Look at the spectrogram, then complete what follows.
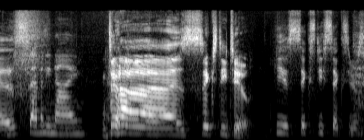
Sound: laughs

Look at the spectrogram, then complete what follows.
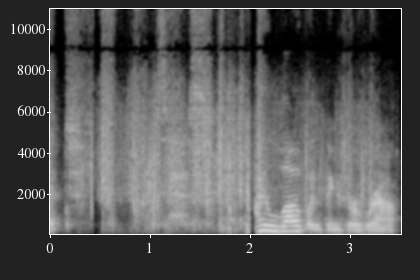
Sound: whispering

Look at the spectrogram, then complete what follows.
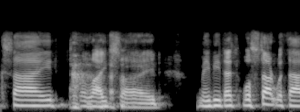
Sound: Tom chuckles

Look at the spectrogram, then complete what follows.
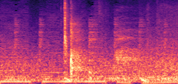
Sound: arrow impacts; quietly

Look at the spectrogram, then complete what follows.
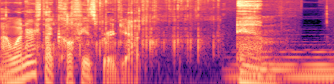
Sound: coffee dripping

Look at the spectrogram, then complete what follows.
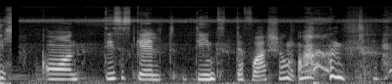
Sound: laughs

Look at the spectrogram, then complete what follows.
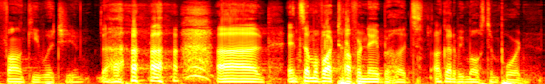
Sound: laughs

